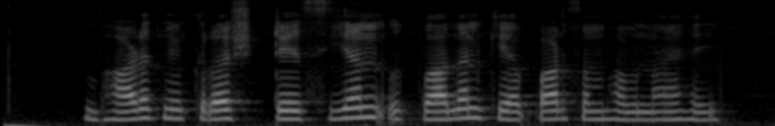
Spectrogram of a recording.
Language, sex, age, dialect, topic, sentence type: Magahi, female, 25-30, Western, agriculture, statement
